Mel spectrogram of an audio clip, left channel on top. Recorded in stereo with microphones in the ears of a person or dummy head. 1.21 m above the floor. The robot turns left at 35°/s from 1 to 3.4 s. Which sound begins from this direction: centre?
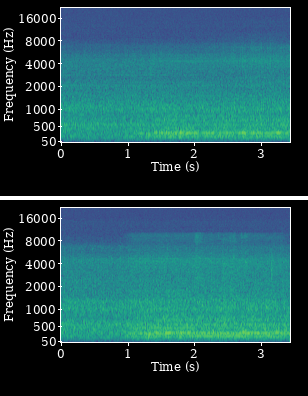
Typing on a keyboard, at 1.4 s.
